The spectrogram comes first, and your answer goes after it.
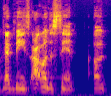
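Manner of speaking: ordinary delivery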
